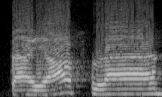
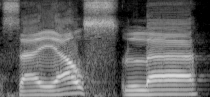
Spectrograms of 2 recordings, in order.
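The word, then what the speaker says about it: سيصلى: Kemudian terakhir sama dengan sebelumnya, pengucapan huruf ya ketika berdekatan dengan huruf shad jangan terpengaruh, Pak ya. Tetap ya ditipiskan. Sayasla. Sayosla. Nah, jadi bukan sayo. Bukan sayos tapi saya. Sayasla.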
